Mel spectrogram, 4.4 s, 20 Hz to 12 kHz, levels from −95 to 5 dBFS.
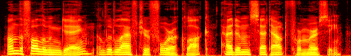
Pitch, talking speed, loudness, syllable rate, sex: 120 Hz, 190 wpm, -17 LUFS, 5.3 syllables/s, male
